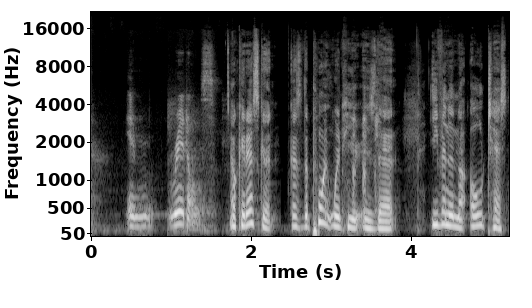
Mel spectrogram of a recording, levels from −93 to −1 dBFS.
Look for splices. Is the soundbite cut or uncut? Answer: cut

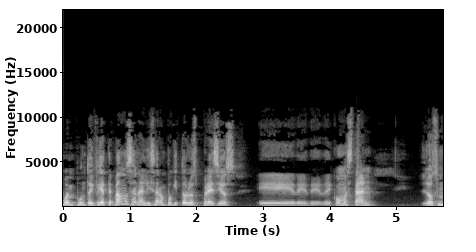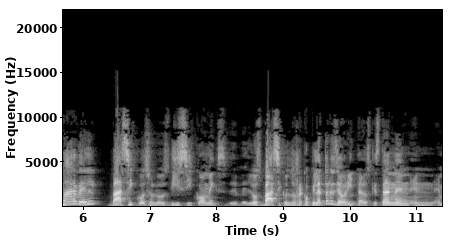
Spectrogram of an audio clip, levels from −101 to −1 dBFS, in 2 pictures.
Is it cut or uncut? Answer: uncut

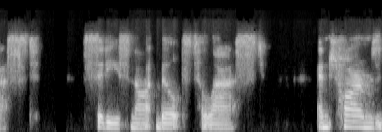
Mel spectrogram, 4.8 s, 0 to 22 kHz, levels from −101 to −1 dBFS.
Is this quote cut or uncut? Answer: uncut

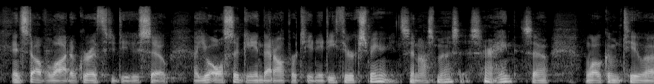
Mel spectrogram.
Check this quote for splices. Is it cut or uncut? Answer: cut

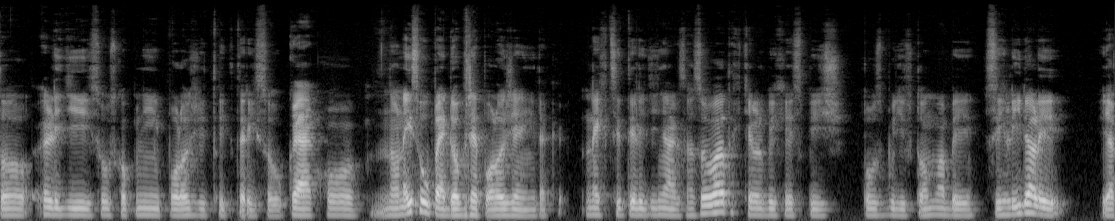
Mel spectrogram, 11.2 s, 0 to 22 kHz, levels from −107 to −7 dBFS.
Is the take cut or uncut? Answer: cut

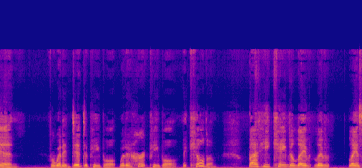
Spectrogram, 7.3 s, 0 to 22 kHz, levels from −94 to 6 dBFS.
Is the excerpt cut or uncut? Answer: cut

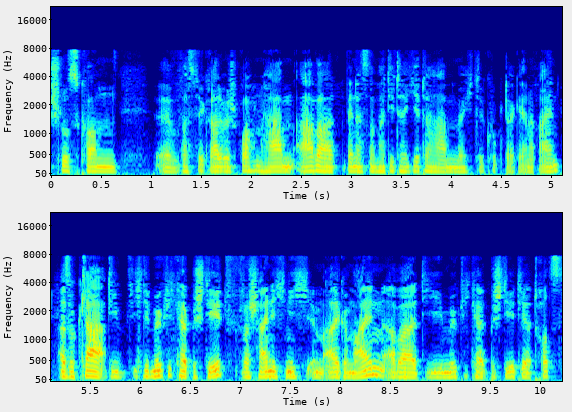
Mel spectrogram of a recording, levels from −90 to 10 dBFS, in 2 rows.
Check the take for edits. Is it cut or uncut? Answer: cut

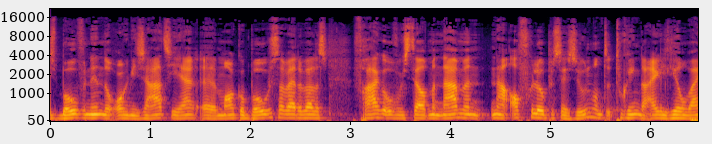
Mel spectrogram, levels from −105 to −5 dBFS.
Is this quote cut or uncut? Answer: uncut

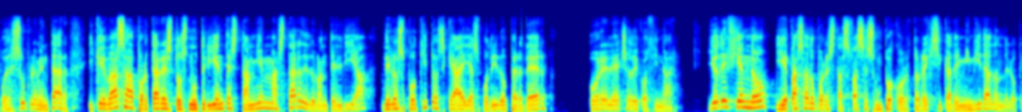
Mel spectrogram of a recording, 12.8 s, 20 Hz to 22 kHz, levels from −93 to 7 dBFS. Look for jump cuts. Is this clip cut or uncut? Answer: uncut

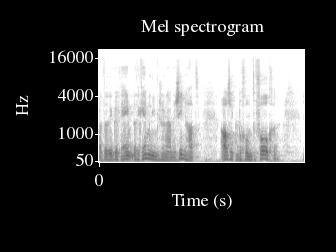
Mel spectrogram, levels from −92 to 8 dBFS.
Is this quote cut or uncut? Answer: cut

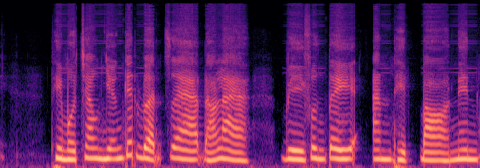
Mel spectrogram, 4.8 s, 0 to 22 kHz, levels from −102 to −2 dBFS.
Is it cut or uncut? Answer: cut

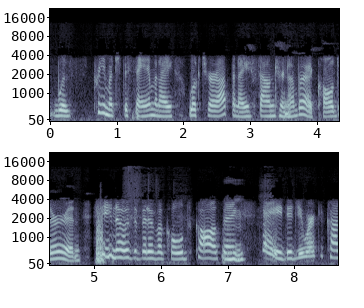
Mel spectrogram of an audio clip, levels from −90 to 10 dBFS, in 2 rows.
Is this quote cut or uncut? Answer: uncut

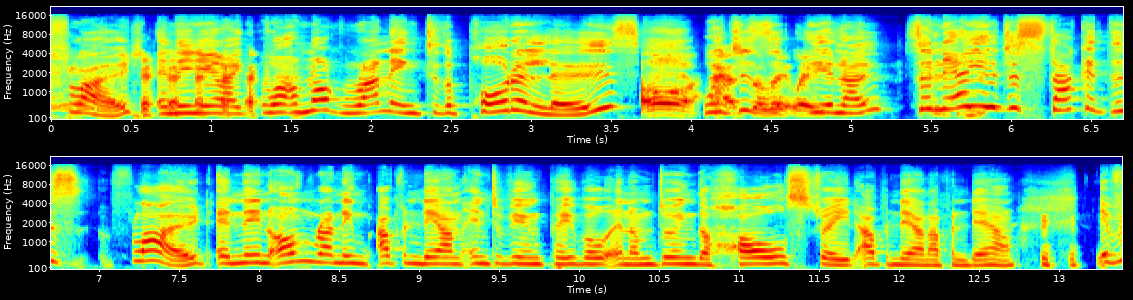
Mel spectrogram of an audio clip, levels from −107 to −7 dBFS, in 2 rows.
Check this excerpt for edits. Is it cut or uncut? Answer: cut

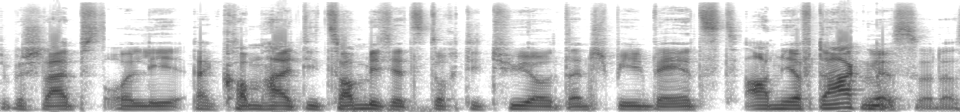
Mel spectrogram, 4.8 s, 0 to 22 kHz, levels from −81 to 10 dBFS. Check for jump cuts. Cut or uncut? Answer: uncut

